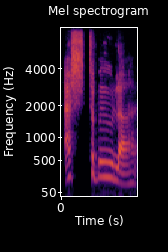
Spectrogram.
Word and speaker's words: Ashtabula: to speak and her name is Tony in Ashtabula Ohio are you there Tony yes I am hello I don't know if I pronounced that right Ashtabula is that is that yeah that's correct oh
